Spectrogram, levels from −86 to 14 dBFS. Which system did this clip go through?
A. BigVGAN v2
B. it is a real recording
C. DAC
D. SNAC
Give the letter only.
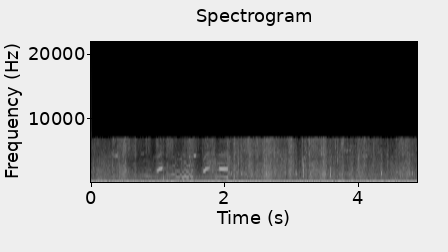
B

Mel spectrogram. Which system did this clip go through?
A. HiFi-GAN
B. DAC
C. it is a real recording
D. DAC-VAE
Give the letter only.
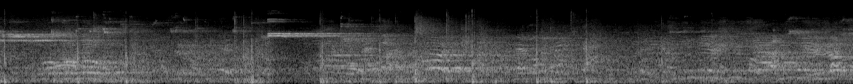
C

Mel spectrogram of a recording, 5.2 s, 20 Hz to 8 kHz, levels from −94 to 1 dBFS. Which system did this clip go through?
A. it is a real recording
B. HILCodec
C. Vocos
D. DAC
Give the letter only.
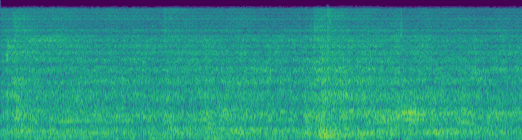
D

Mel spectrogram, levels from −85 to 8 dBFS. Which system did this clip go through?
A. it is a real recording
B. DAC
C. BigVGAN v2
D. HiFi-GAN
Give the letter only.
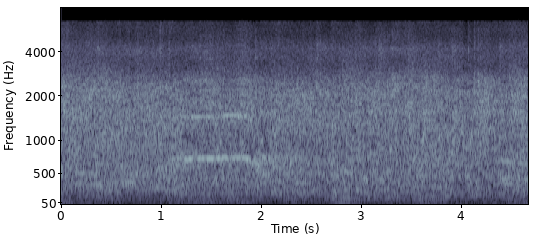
B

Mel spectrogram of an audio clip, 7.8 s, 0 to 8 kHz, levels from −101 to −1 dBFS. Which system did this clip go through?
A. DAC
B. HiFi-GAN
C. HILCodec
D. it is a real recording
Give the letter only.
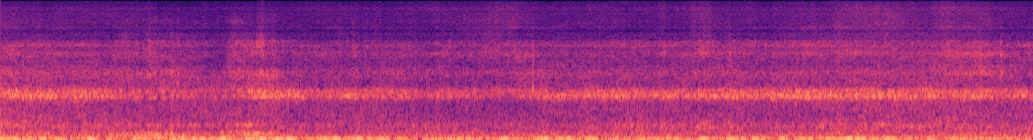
A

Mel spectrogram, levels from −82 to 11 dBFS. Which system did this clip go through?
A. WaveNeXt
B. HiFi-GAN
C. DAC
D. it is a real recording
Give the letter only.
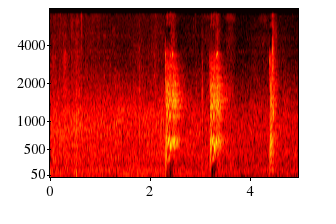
D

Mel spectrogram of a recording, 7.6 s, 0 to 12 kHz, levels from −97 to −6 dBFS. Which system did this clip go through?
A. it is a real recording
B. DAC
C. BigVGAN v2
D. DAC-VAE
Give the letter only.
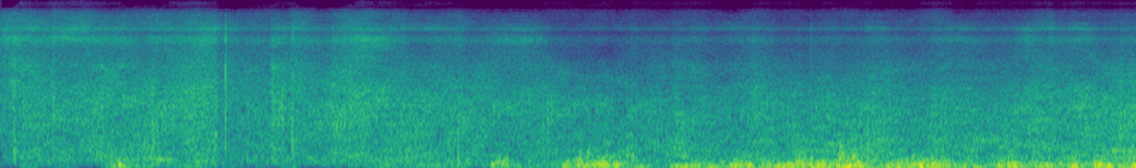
B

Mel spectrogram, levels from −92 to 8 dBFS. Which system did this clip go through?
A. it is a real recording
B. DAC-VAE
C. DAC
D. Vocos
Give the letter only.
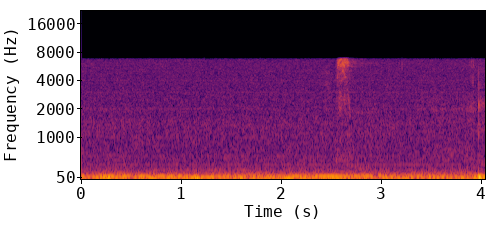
A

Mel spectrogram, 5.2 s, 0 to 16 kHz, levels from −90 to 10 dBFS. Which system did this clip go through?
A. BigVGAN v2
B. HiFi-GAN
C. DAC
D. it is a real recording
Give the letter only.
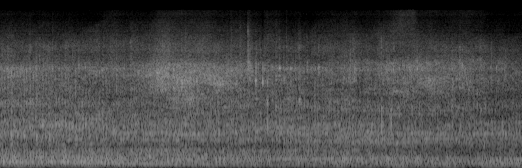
C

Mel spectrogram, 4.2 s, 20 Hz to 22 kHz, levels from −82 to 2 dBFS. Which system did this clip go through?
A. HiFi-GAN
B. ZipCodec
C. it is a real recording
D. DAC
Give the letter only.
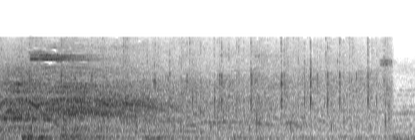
C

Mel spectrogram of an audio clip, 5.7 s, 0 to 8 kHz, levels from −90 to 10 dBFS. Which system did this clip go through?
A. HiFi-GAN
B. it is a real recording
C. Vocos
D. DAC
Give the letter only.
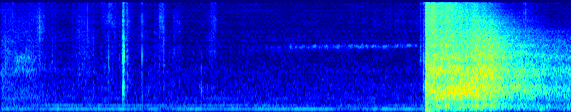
D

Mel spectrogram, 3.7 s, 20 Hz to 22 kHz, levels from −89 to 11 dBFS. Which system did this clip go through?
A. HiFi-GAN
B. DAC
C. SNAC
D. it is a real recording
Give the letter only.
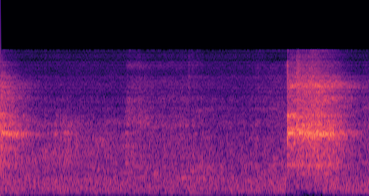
B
